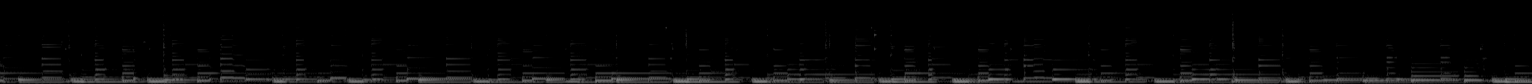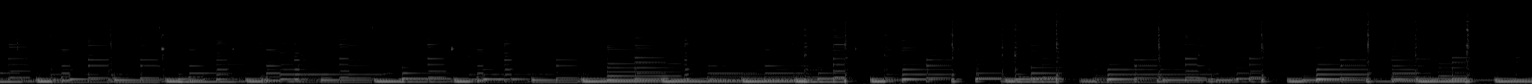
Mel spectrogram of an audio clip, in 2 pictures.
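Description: Tanglewood TSF-CE Evolution acoustic guitar, capoed, playing an instrumental piece. A continuous run of picked notes over a bass line, with a few brief breaks between phrases in the last third.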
